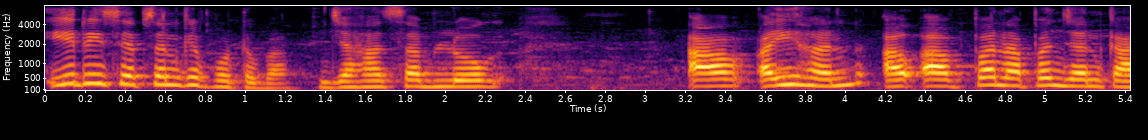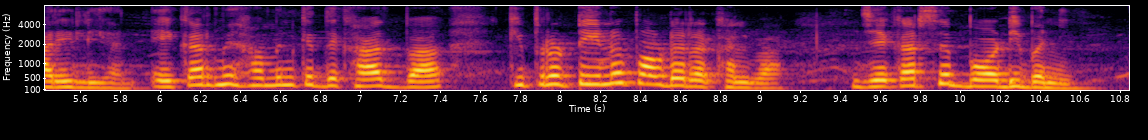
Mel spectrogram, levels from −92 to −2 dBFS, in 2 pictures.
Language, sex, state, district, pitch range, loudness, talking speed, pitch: Bhojpuri, female, Jharkhand, Palamu, 205-270 Hz, -16 LUFS, 145 wpm, 230 Hz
